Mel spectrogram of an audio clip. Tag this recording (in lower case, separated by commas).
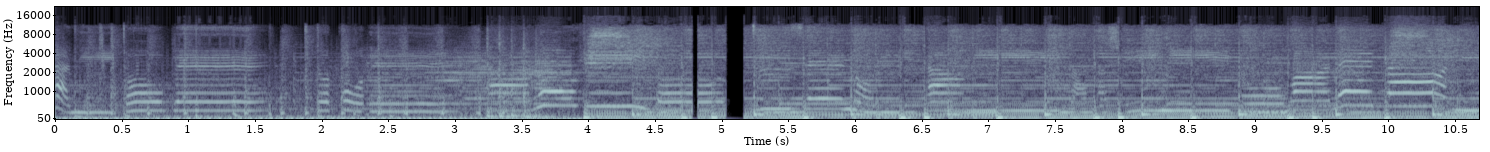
music, theme music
